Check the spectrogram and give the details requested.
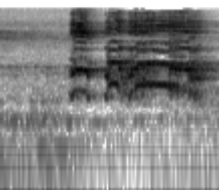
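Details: Bantam rooster mid-crow, a loud harsh burst rising into ragged, wavering tones after a moment of low background hum.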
